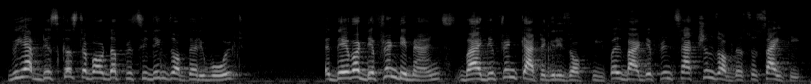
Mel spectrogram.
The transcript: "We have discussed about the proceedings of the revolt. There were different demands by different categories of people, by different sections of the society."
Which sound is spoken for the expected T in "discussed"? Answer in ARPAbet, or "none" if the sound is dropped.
T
